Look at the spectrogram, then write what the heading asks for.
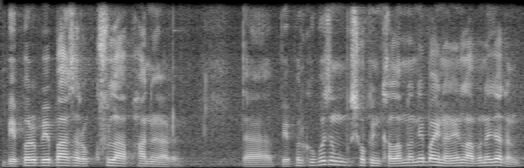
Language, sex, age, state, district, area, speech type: Bodo, male, 30-45, Assam, Kokrajhar, urban, spontaneous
